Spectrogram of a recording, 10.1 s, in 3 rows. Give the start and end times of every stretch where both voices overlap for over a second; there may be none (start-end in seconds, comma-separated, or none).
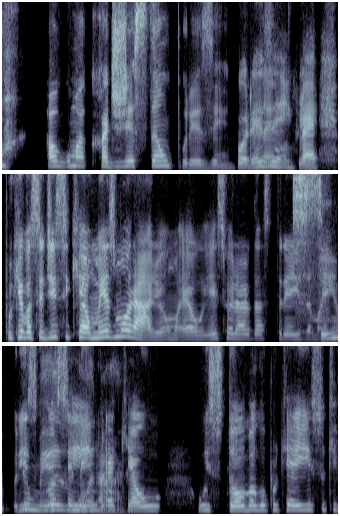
6.3-8.1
